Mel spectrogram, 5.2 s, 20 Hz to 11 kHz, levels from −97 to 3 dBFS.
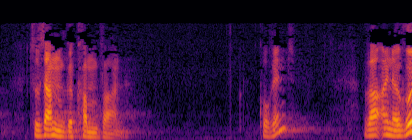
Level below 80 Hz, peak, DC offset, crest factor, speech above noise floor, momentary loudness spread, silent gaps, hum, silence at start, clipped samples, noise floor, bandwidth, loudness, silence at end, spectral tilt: -66 dBFS; -6 dBFS; under 0.1%; 22 dB; 45 dB; 18 LU; none; none; 0.4 s; under 0.1%; -70 dBFS; 6.6 kHz; -27 LUFS; 0 s; -7 dB/octave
